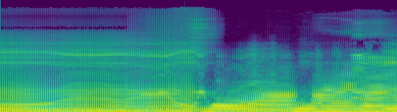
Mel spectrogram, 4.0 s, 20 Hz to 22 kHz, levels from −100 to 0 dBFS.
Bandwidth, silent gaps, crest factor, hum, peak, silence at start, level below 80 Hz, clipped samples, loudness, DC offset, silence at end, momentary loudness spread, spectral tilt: 9.8 kHz; none; 8 dB; 50 Hz at -25 dBFS; 0 dBFS; 0 s; -14 dBFS; under 0.1%; -11 LUFS; under 0.1%; 0 s; 4 LU; -8 dB/octave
